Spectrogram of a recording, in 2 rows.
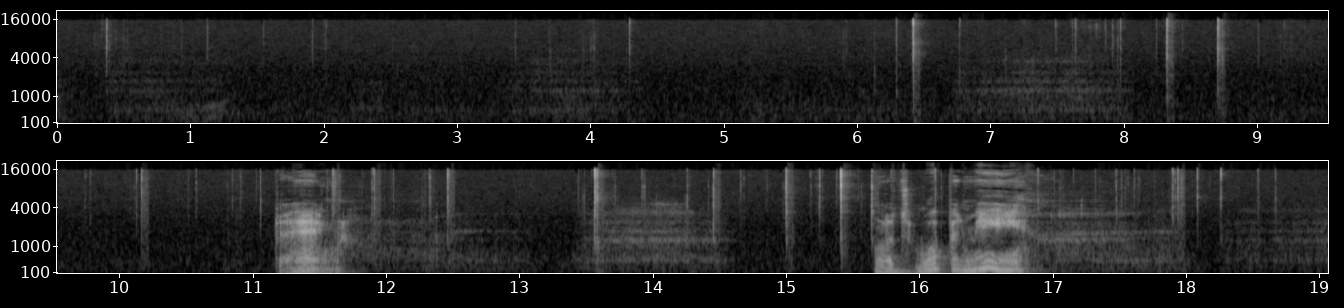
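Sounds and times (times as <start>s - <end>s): lock pick clicking on pins: 5.9s - 6.8s, 7.4s - 12.6s, 13.4s - 15.7s, 16.8s - 18.8s.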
